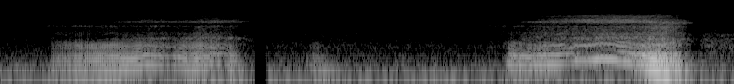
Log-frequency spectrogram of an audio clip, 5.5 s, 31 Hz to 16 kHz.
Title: 🐽 本日のイビキ / Snoring Sleep Sound 2025/02/11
